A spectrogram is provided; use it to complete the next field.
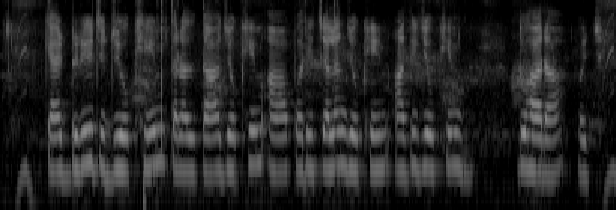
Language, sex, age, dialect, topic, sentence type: Maithili, female, 18-24, Eastern / Thethi, banking, statement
